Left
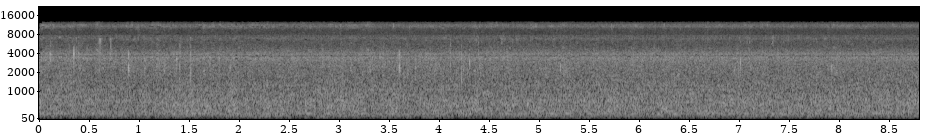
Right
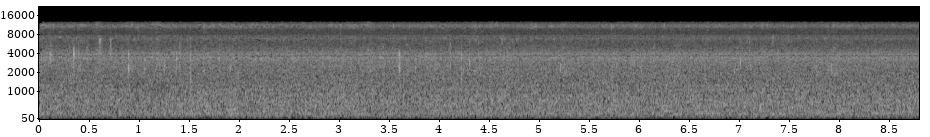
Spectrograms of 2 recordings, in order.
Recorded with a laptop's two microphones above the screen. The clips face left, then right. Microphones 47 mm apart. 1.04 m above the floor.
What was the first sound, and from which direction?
Only background noise.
